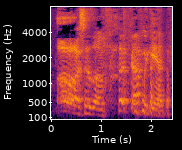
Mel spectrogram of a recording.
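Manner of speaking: high, laughing exclaim; high gleeful laugh-talk; laughing excitement. Retold or imitated. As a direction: laugh through the lucky catch. Hooking fish again, laughing.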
